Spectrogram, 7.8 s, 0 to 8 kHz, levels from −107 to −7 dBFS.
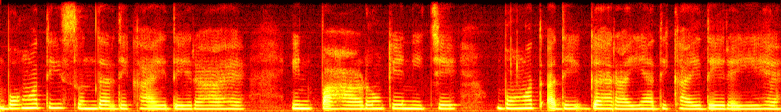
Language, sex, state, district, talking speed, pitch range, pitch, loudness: Hindi, female, Chandigarh, Chandigarh, 140 wpm, 245-265 Hz, 255 Hz, -17 LUFS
